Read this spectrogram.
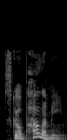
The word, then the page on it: scopolamine: British English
